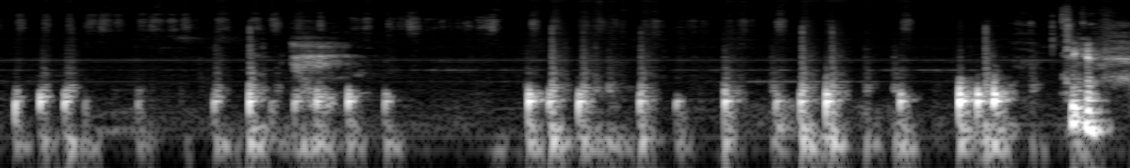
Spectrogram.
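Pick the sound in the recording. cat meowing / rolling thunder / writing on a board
writing on a board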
